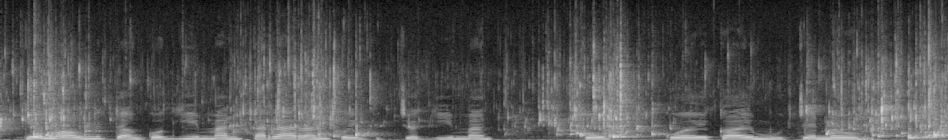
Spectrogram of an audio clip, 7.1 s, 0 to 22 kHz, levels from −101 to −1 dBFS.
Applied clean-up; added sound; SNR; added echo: none; Sink (filling or washing); 2 dB; none.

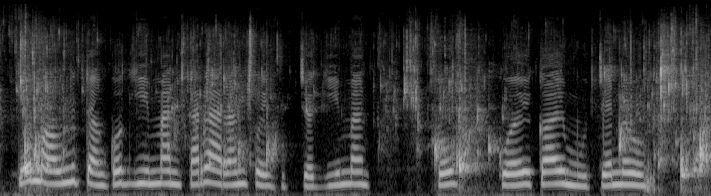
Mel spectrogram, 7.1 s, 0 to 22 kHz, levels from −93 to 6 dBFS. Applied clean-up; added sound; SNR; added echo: neural mask model RNNoise.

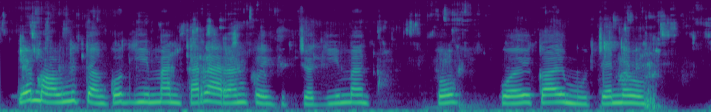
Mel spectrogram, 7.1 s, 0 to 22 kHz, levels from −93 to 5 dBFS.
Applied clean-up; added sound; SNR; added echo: neural mask model Resemble Enhance denoiser.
